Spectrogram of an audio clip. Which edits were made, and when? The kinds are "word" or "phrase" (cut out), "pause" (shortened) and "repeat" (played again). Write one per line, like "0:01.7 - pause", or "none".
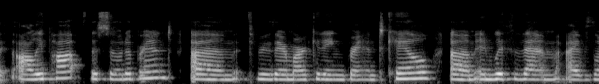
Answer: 0:01.8 - pause
0:04.4 - pause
